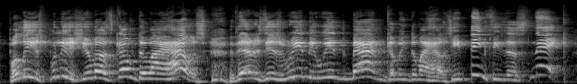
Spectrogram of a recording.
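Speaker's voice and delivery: loud, high panicked plea; panicked call. Retold or imitated. Babysitter phoning police, loud high panic. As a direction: beg the police for help. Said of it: "She phones the police".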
